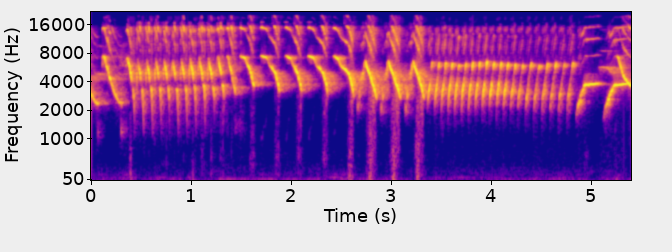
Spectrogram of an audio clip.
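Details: Local canary (kenari lokal) in energetic song, used to encourage other birds to sing: chattering sweeps, repeated falling whistles, then a long fast buzzy trill and brief whistled notes.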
